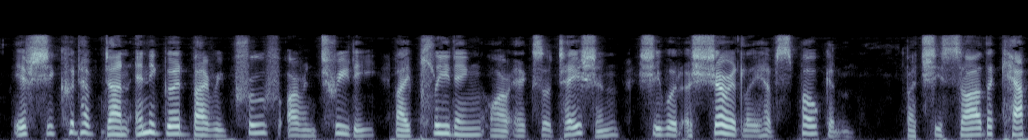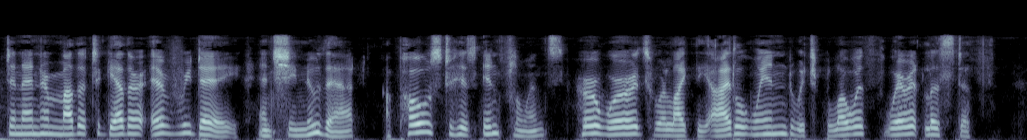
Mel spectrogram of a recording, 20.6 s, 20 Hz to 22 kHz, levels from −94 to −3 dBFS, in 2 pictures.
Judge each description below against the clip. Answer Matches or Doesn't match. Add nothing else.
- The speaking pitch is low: Doesn't match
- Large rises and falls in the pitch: Doesn't match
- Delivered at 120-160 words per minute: Matches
